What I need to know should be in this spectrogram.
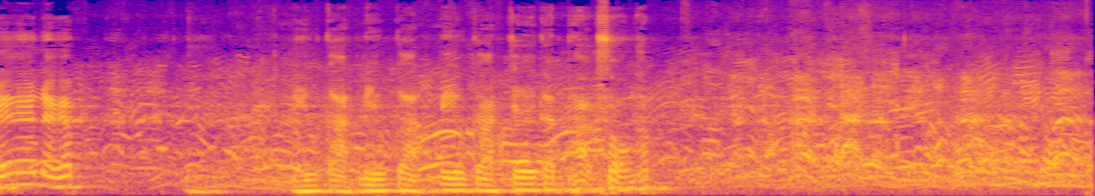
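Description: A crowd of men shouts and chatters loudly nearby.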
